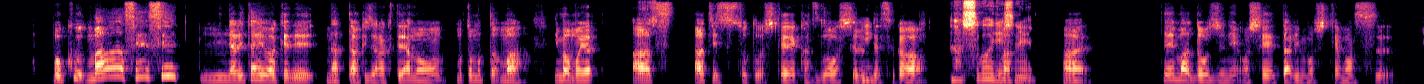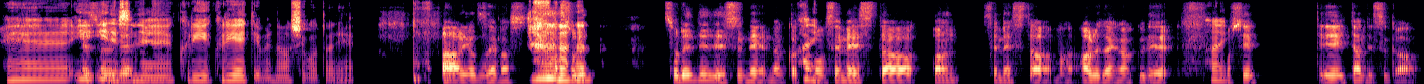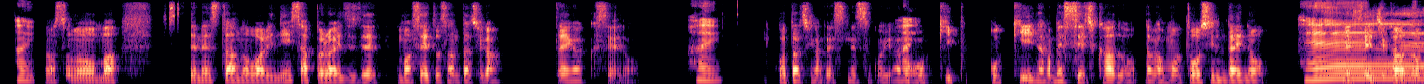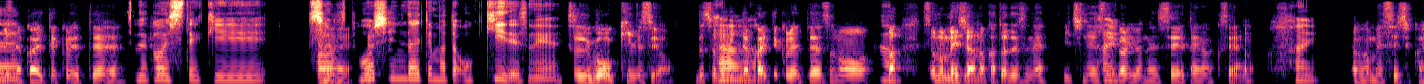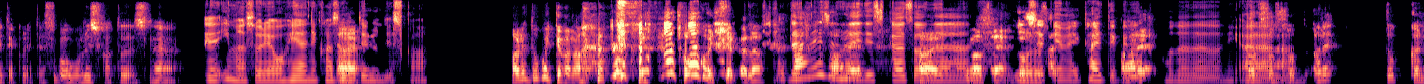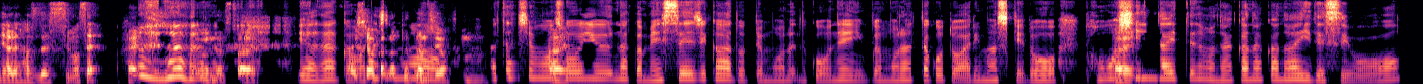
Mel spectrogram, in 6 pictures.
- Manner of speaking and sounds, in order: other background noise; laugh; laugh; laughing while speaking: "どこ行ったかな"; laugh; laugh
- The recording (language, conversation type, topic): Japanese, unstructured, 仕事中に経験した、嬉しいサプライズは何ですか？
